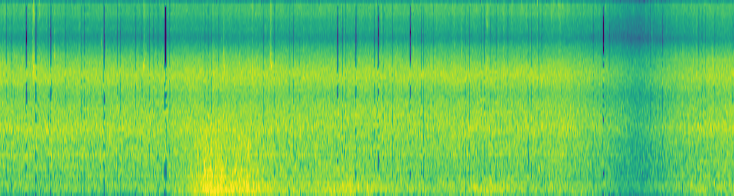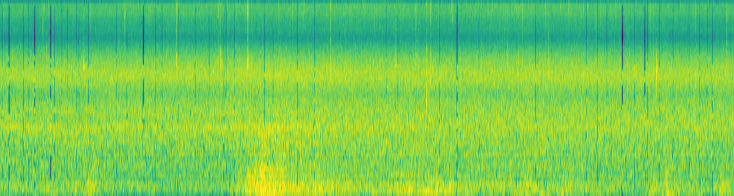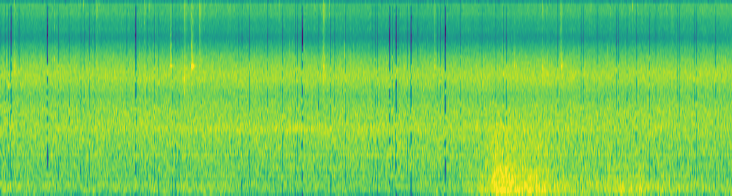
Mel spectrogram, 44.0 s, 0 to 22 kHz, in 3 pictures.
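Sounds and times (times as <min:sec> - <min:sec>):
heavy rain falling: 0:00.0 - 0:44.0
thunderclap and rumble: 0:02.0 - 0:12.1, 0:13.4 - 0:33.9, 0:37.4 - 0:44.0.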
